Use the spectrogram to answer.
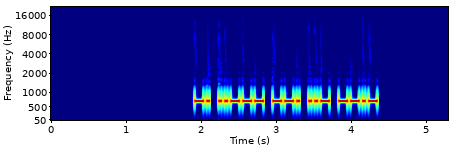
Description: Morse code, heard as a keyed tone, about 32 wpm, 700 Hz. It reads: N2GUQ
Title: USA Call Signs - 5 Characters - Repeated 2x - 30wpm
